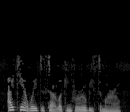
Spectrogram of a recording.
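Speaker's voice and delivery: ordinary delivery, nothing marked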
